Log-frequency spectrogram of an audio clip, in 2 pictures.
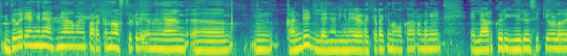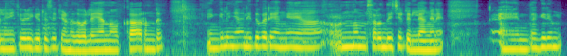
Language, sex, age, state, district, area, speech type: Malayalam, male, 18-30, Kerala, Alappuzha, rural, spontaneous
